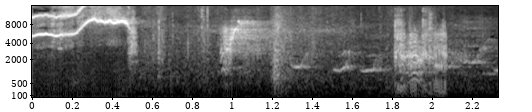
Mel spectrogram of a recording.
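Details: Red colobus (Piliocolobus badius) in the upper forest canopy, part of a mixed-species monkey alliance, gives its snake alarm call: high, thin squeaks and chirps in quick bursts that other monkey species, such as mangabeys, understand.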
